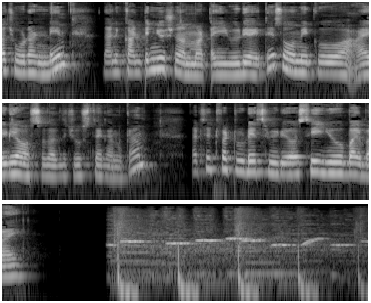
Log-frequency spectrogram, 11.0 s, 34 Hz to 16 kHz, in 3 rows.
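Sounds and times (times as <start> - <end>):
whistled melody: 8.4 - 11.0.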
